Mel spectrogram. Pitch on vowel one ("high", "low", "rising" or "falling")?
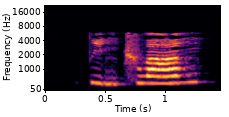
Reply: low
